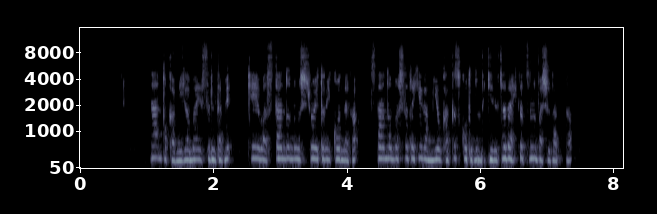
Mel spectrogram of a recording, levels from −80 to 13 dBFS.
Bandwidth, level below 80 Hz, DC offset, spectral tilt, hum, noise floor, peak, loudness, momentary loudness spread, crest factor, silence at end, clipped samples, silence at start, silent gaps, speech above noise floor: 10.5 kHz; -70 dBFS; under 0.1%; -3.5 dB/octave; none; -82 dBFS; -18 dBFS; -35 LUFS; 9 LU; 18 dB; 0.8 s; under 0.1%; 1.05 s; none; 47 dB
